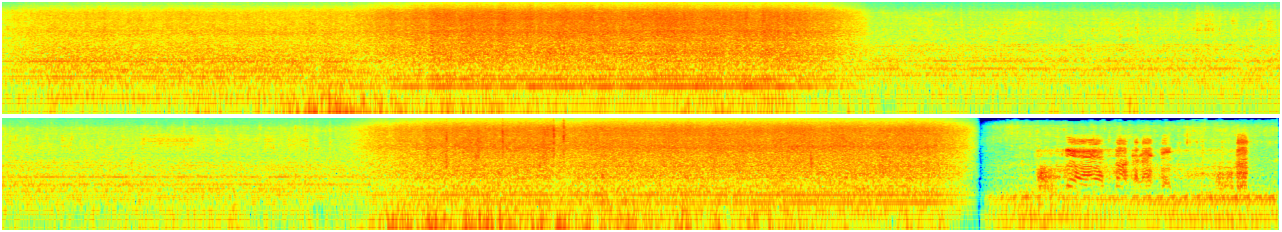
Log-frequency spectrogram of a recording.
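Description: Small boat's outboard motor running at a steady speed, with water rushing and wind noise while under way; two louder stretches around a quieter middle. It cuts off sharply shortly before the end, and a man's voice follows.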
